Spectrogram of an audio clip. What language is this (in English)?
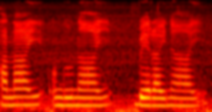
Bodo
